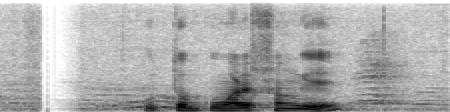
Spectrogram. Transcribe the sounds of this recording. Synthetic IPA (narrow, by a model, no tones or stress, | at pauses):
ut̪ːomkumaɾeɾʃɔŋɡe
